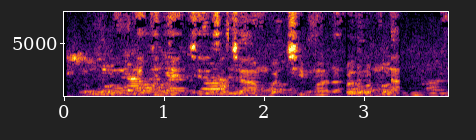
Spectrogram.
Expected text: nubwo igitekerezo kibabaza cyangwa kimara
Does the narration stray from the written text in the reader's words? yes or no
yes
